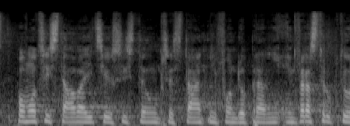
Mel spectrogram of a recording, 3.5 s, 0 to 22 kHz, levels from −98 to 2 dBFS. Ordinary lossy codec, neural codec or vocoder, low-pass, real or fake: MP3, 64 kbps; codec, 44.1 kHz, 7.8 kbps, Pupu-Codec; 14.4 kHz; fake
